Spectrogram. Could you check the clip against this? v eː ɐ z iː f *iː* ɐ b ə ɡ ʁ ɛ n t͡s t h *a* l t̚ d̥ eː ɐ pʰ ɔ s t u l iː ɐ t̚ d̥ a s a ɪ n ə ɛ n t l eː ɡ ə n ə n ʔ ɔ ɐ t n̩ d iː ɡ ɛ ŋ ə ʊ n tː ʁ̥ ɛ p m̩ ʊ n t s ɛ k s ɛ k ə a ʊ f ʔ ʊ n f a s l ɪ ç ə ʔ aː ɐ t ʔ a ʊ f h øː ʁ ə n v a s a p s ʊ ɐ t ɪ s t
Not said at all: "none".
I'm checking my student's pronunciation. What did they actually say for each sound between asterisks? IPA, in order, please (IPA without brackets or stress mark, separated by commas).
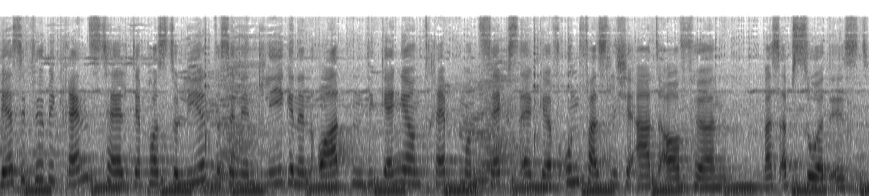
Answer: yː, ɛ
